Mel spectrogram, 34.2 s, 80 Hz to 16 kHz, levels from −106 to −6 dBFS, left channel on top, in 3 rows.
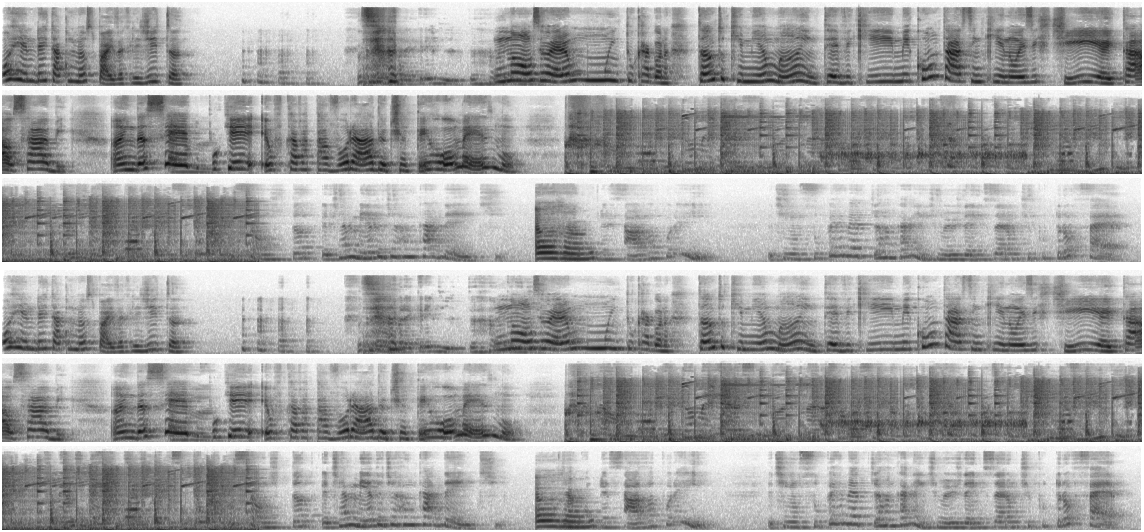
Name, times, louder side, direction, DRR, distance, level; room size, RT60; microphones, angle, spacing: voice 1, 0.0-1.8 3.6-4.0 4.9-13.3 13.7-16.6 17.0-17.4 20.8-21.0 28.1-28.7, left 5 dB, 45° left, 0.8 m, -24 dB
voice 2, 2.5-5.4 13.1-13.6 17.3-27.8 28.3-29.9 30.5-33.9, right 2 dB, 75° right, 3.6 m, -41 dB
sound 1, 17.0-25.4, equal, ahead, 0.6 m, -21 dB
17.5 x 12.0 x 5.6 m
head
